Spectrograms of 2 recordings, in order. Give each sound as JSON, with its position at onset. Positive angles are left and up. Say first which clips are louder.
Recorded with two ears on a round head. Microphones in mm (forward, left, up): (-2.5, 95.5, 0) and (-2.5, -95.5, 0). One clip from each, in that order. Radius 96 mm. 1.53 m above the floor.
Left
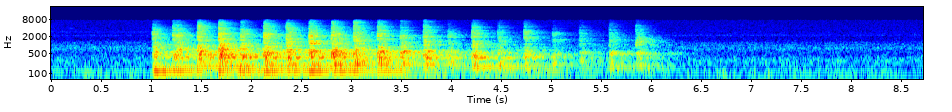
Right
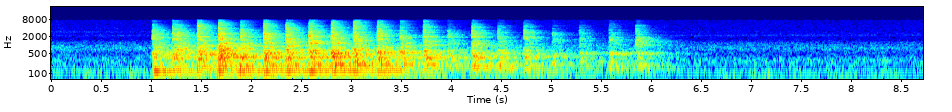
{"t": 1.0, "sound": "running footsteps", "louder": "even", "side_deg": -10, "distance_m": 1.8}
